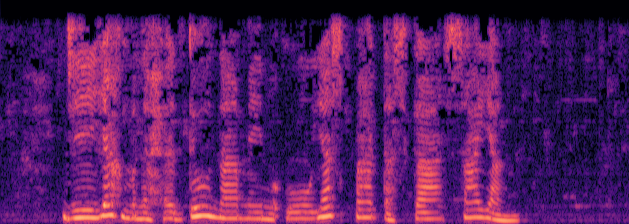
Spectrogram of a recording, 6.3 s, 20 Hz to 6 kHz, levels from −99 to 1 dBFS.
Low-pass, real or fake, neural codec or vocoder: 5.4 kHz; real; none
